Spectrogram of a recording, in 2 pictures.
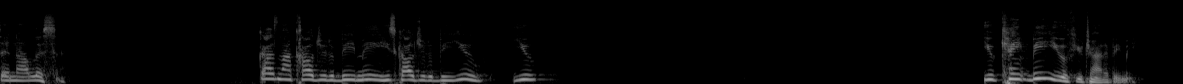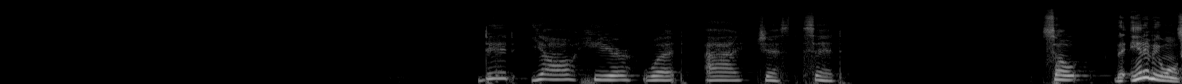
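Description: A man speaks calmly and close into a microphone, pausing between phrases.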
